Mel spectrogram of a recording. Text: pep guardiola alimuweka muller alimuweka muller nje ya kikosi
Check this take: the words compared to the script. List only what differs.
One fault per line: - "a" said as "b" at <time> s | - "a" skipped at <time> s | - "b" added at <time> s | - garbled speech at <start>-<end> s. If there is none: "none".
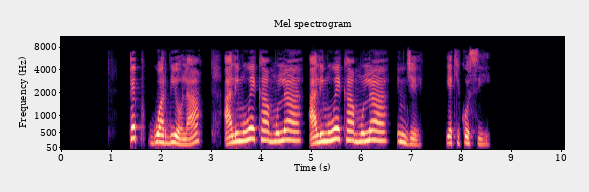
none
